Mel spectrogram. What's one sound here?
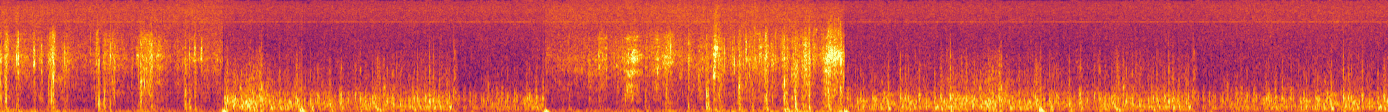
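A horse gallops on hard ground.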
